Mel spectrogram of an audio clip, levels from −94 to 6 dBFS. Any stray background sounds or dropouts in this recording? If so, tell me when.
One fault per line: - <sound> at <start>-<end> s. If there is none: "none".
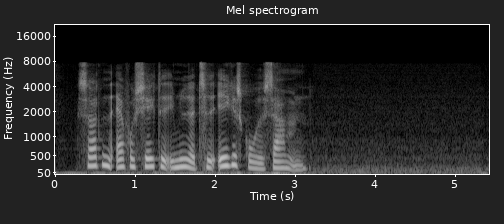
none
